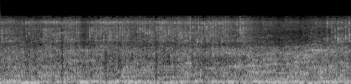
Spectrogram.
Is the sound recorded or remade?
recorded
